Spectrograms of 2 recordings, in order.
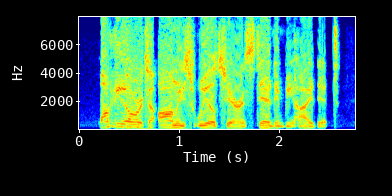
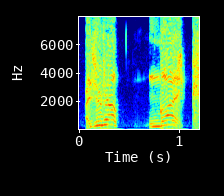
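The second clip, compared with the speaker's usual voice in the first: Molly voice; 9 semitones higher than usual. Acted. Voicing Molly.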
